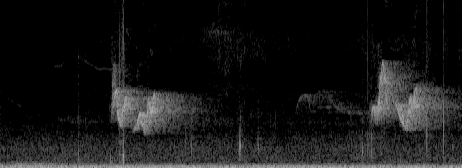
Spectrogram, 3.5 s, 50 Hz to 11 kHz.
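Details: Red-eyed vireo sings two short, slurred, whistled phrases about two seconds apart over a steady low rumble; recorded May 20, 2024 at Sheldon's Marsh, Huron, Ohio.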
